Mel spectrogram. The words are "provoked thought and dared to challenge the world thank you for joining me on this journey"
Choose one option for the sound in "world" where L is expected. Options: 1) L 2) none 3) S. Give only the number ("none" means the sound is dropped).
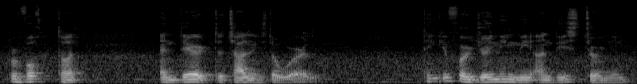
1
